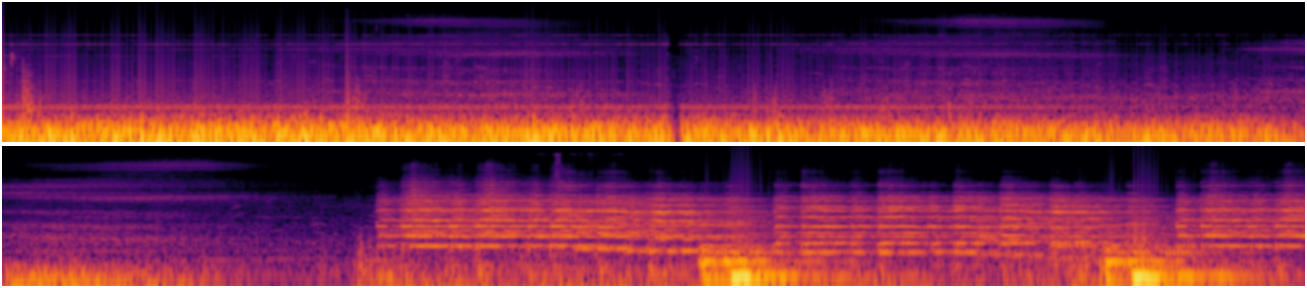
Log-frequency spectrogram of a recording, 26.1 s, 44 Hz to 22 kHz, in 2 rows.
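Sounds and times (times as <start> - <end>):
deep low drone: 0.0 - 26.0
hissing swell: 16.7 - 26.0.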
